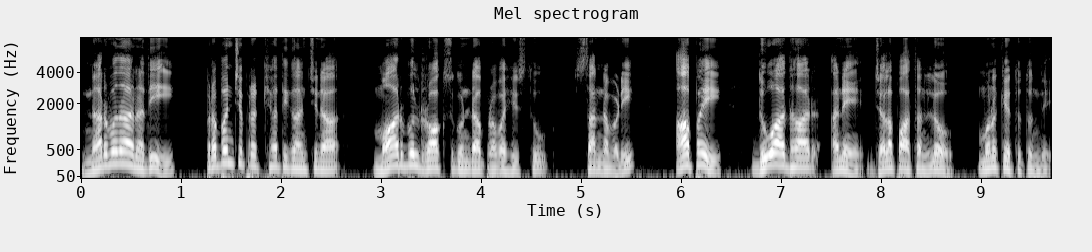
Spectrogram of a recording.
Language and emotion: Telugu, neutral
